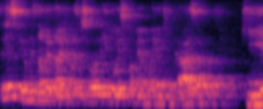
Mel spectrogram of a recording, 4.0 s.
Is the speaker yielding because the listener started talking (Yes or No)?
No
